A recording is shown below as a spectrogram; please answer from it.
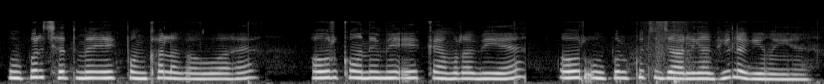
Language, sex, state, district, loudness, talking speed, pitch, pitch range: Hindi, female, Uttar Pradesh, Saharanpur, -13 LUFS, 165 wpm, 290 Hz, 265-300 Hz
